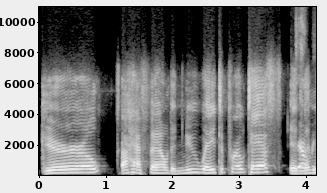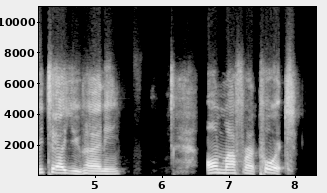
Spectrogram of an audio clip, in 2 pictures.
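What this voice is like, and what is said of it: Hoarse voice. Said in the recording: “the reason I am so hoarse is because I have been joining the protesters from my front porch ... protesting, hollering, screaming”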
